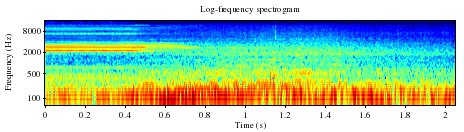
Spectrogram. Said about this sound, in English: Is there a reason why you're driving your mud-splattered 4x4 onto my forecourt and are sitting here revving your engine in a mildly threatening manner?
